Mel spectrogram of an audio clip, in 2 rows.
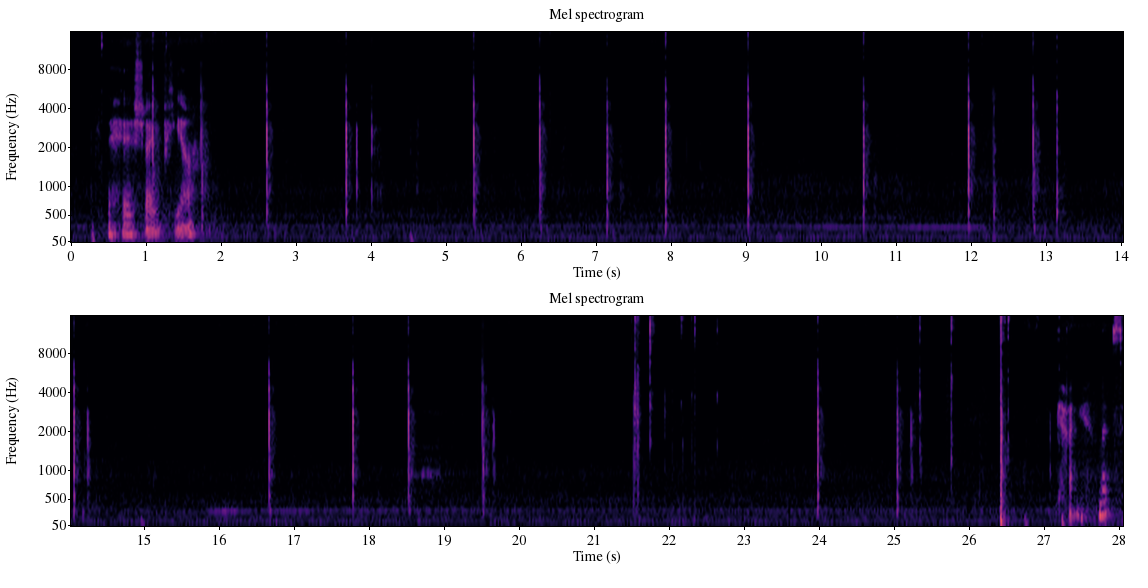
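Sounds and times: computer mouse clicking: 3.6 - 4.1, 14.0 - 14.4, 19.4 - 19.8, 25.0 - 25.8.

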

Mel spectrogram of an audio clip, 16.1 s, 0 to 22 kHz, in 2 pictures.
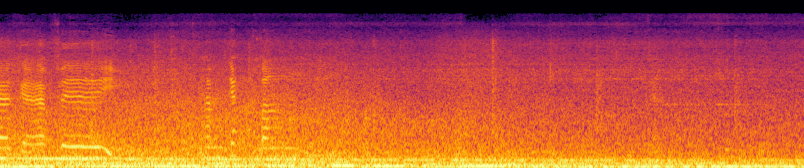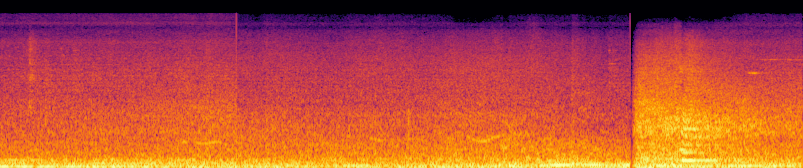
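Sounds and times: vehicle rumble: 0.0 - 16.0.

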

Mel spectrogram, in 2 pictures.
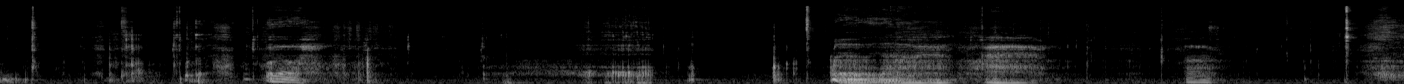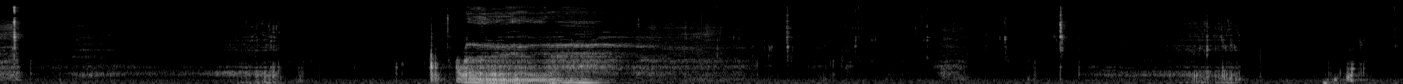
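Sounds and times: man grunting: 2.6 - 3.3, 8.3 - 10.5, 11.8 - 12.2, 18.6 - 20.4
man slurping noodles: 5.6 - 6.6, 16.2 - 16.9, 25.6 - 26.5
chewing: 9.5 - 14.4, 20.4 - 24.9.

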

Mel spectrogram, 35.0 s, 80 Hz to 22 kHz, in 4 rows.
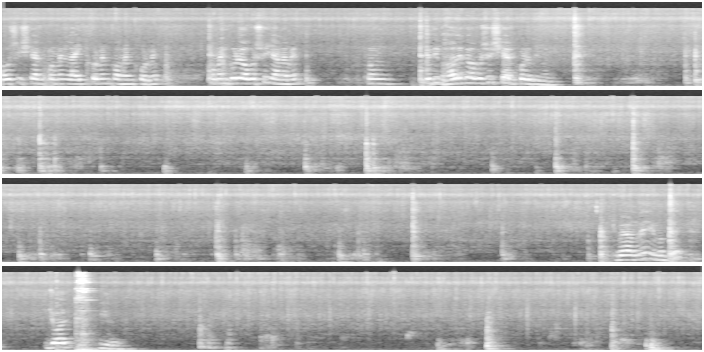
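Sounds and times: meat sizzling in a pan: 0.0 - 35.0
stirring knocks and scrapes: 0.4 - 3.0, 7.1 - 25.2, 28.7 - 29.7, 33.4 - 34.7.

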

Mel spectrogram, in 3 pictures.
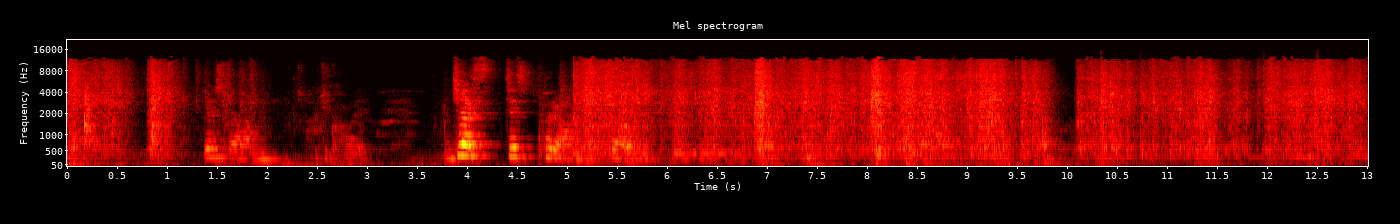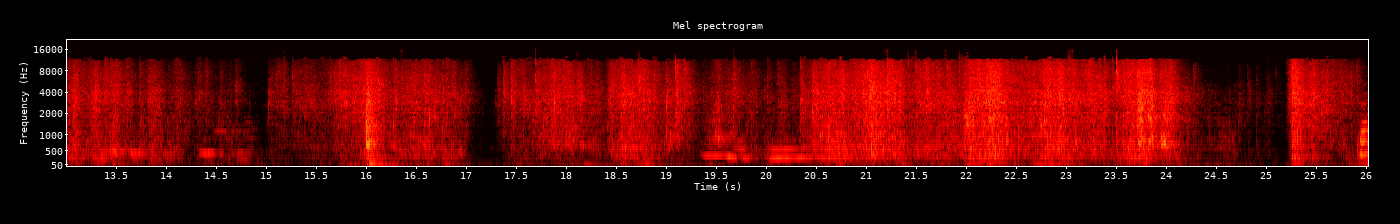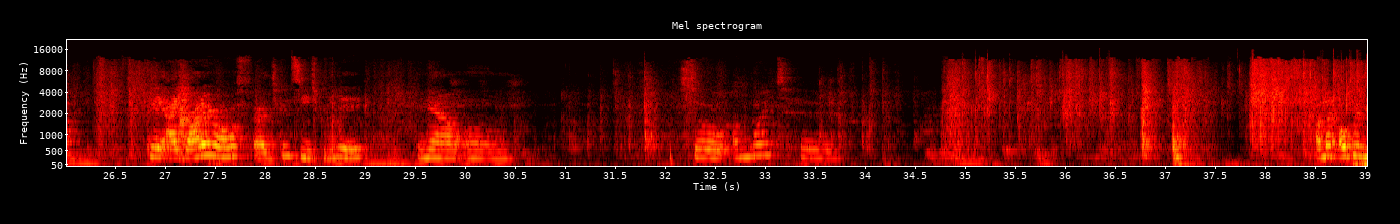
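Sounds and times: plastic wrap crinkling: 0.0 - 2.6, 4.8 - 27.5, 30.9 - 32.2, 33.4 - 39.0.

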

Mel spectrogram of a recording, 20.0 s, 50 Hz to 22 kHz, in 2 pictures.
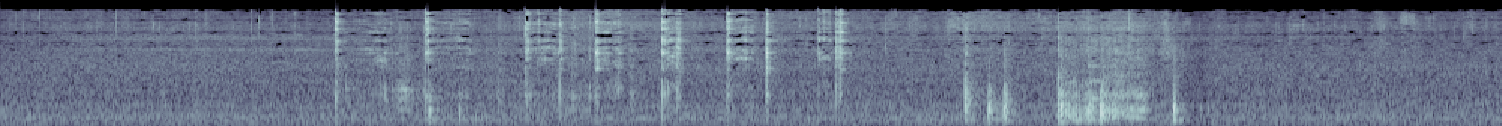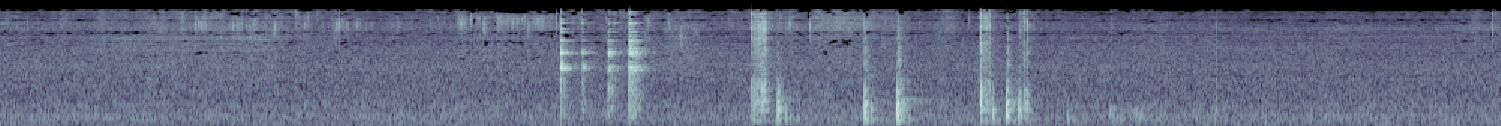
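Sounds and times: metal spoon clinking on dishes: 2.2 - 5.8, 13.8 - 14.4.

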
